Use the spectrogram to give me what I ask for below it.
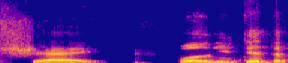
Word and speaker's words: Shea: my gosh really but this looks like it says chess and they're like nope it's pronounced shay well you did the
